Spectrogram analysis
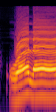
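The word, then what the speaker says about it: ولا: Wala baru baca a. Panjangkan la-nya dulu 4 harokat baru lepas. Wala wala.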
